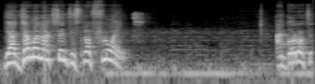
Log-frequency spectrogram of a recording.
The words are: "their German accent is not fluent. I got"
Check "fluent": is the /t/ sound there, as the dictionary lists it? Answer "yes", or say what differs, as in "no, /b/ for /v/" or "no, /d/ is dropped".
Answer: yes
